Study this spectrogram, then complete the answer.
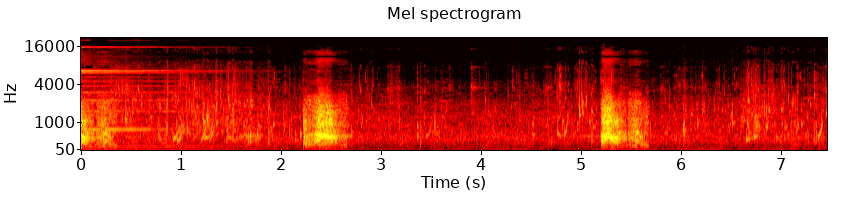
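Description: Two short bursts of a dog barking in Broken Sword II, each a brief isolated yelp-like bark over a quiet game ambience of soft water and background sounds.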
